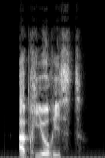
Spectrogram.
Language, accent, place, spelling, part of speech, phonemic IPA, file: French, France, Lyon, aprioriste, noun, /a.pʁi.jɔ.ʁist/, LL-Q150 (fra)-aprioriste.wav
- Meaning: apriorist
